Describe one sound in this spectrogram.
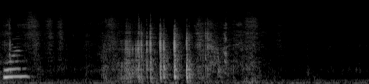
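Pages of a book rustle as they are turned.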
